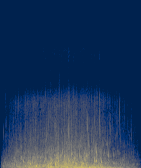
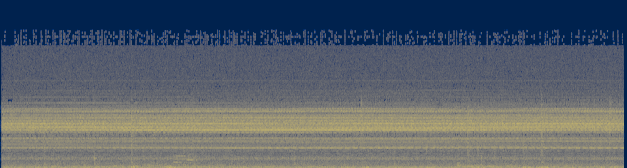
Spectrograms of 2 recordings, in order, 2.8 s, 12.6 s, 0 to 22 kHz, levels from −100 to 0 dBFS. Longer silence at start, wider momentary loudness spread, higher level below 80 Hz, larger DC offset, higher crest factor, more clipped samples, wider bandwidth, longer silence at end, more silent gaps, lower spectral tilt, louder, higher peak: about the same, 0.05 s vs 0 s; first, 16 LU vs 1 LU; about the same, -38 dBFS vs -42 dBFS; second, under 0.1% vs 0.3%; first, 20 dB vs 14 dB; neither; second, 9.2 kHz vs 18 kHz; first, 0.25 s vs 0.1 s; neither; first, -9 dB/octave vs -1 dB/octave; second, -27 LUFS vs -21 LUFS; about the same, -8 dBFS vs -10 dBFS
